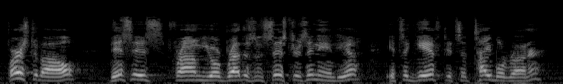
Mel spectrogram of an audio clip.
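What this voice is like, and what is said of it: Fast-talking Southern American accent. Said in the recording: “the fastest talking Southern boy they've ever seen ... I'm going to talk kind of fast”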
